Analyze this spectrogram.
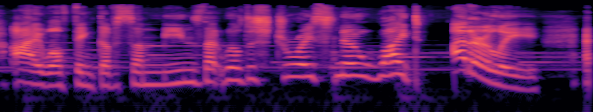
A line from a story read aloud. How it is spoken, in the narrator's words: she screeched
